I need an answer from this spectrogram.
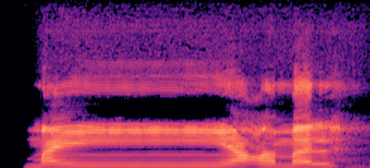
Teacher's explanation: جب بھی نون ساکن آیا یا نون تنوین آیا اور اس کے بعد یا شد آیا، شد یعنی تسجید جس کے پر ہوتی ہے، شد، تو عربک میں ہم اس کو شد کہتے ہیں. تو نون ساکن یا تنوین کے بعد یا شد آیا تو نون ساکن کی آواز کو ہم یا میں ادغام کر دیں گے. ادغام یعنی پہلے ہی بتا چکی ہوں میں، ملا دیں گے. · اور گننا کیسے کریں گے؟ ناک میں نون کی آواز کو لے کے جائیں گے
